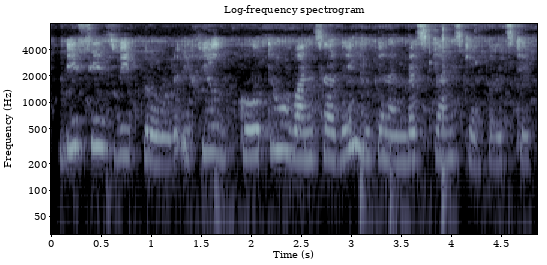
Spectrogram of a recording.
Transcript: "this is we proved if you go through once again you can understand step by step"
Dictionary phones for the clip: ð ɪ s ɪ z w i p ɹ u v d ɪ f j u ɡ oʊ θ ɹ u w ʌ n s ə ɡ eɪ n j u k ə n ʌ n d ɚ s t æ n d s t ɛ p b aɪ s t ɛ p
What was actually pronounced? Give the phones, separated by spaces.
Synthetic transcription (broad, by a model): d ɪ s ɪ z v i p ɹ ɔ d ɪ f j u ɡ oʊ t ɹ u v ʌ n s ə ɡ eɪ n j u k ə n ʌ n d ɚ s t æ n d s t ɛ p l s t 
